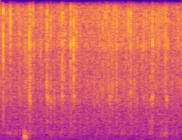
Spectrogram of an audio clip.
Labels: {"label": "ambient", "recorder": "HydroMoth"}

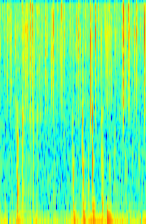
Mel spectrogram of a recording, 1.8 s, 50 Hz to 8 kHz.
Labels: {"label": "biophony, knock", "recorder": "SoundTrap 300"}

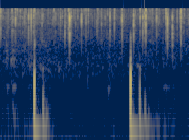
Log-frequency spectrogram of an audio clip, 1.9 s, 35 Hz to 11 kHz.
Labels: {"label": "biophony, double pulse", "recorder": "SoundTrap 300"}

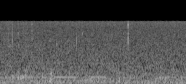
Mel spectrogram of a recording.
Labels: {"label": "ambient", "recorder": "HydroMoth"}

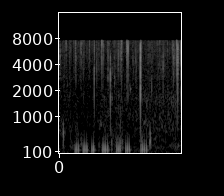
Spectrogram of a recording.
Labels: {"label": "biophony", "recorder": "SoundTrap 600 or HydroMoth"}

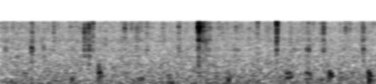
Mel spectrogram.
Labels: {"label": "ambient", "recorder": "HydroMoth"}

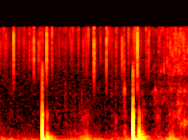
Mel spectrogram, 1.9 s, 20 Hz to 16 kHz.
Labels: {"label": "biophony, double pulse", "recorder": "SoundTrap 300"}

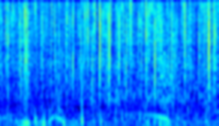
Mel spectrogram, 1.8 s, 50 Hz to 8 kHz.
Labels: {"label": "biophony, cascading saw", "recorder": "SoundTrap 600 or HydroMoth"}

